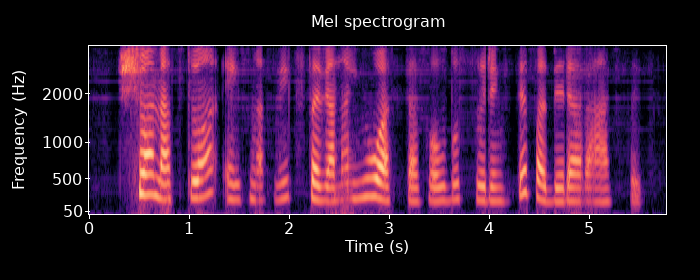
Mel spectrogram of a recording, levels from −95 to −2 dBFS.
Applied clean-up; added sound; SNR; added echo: neural separator model SepFormer WHAM!.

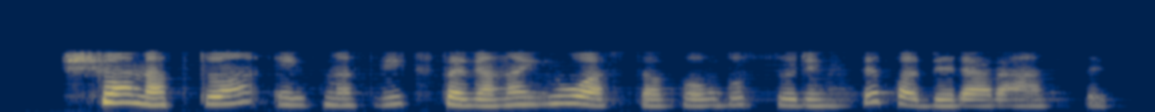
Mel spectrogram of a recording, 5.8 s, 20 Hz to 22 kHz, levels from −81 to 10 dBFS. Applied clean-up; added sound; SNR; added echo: neural mask model DeepFilterNet 3.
